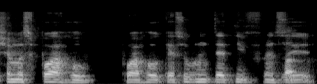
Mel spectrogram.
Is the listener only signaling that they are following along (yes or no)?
yes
